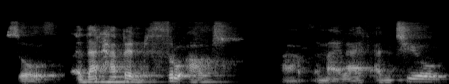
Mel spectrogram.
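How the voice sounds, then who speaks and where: A young man in his twenties, from sub-Saharan Africa, tells his own story on an online panel. His voice sits very low, and he talks haltingly with many repeats and fillers. His call comes from an echoey room. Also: animated, muffled recording. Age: 20s. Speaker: panel guest.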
